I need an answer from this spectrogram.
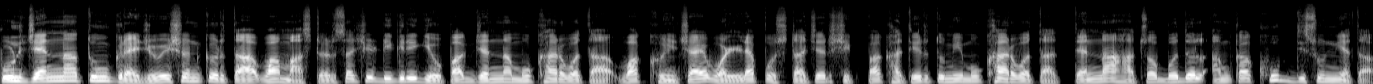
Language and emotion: Goan Konkani, neutral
